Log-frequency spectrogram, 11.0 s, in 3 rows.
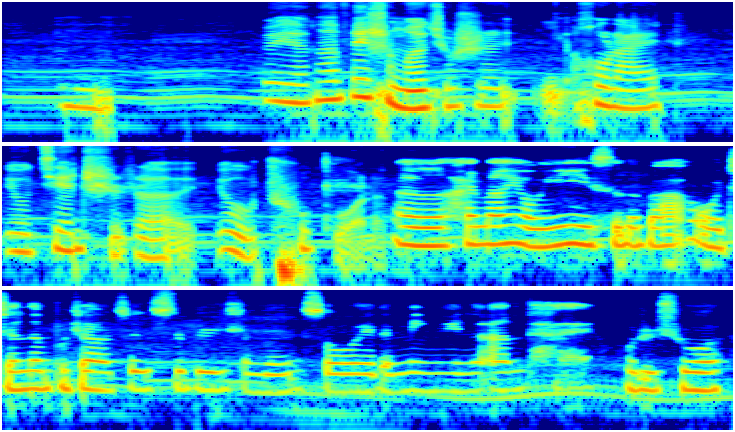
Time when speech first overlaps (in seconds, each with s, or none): none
